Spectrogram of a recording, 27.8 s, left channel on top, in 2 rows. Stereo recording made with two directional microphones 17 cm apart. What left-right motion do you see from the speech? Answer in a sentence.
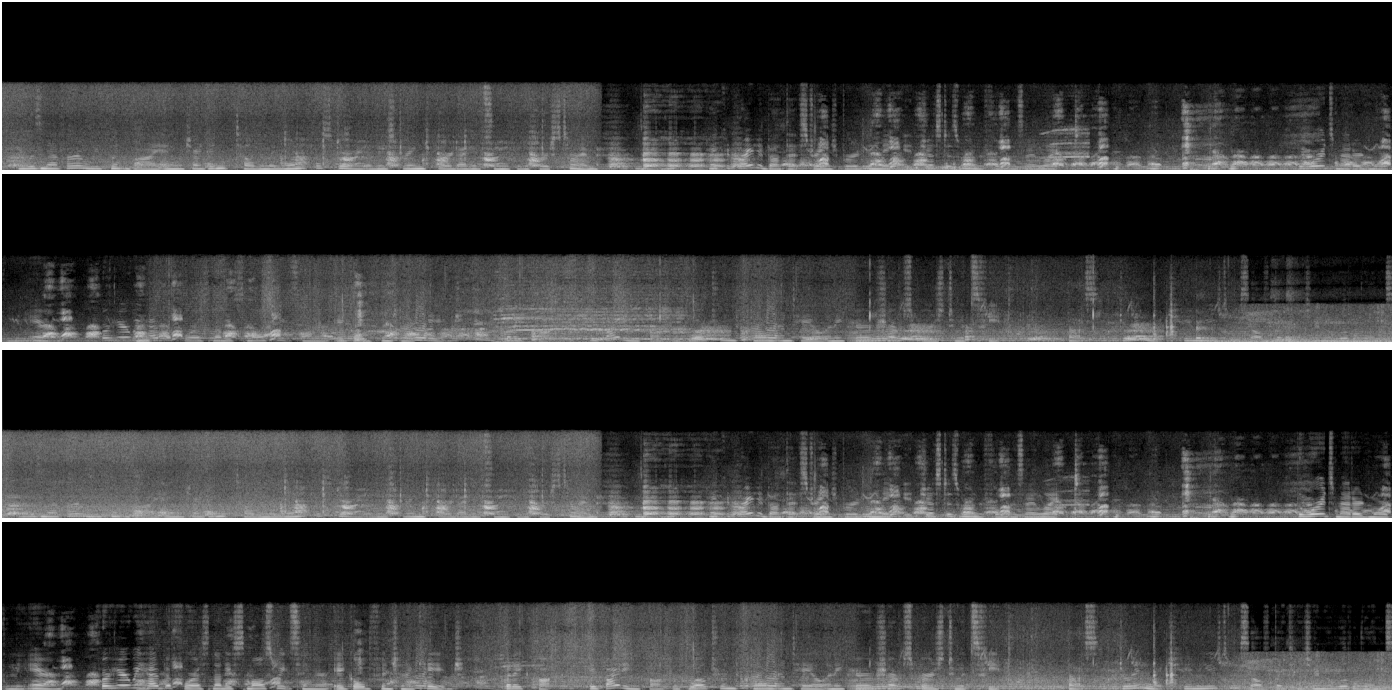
In this clip you hear the speech move to the right.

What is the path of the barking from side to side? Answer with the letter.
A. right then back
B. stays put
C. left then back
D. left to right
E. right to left
E.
